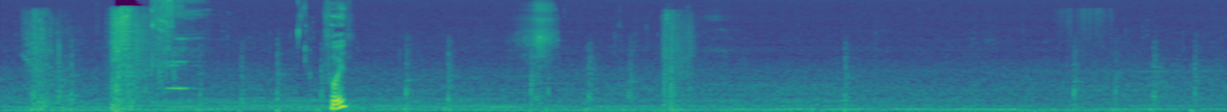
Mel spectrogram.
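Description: Footsteps clank on a metal floor.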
